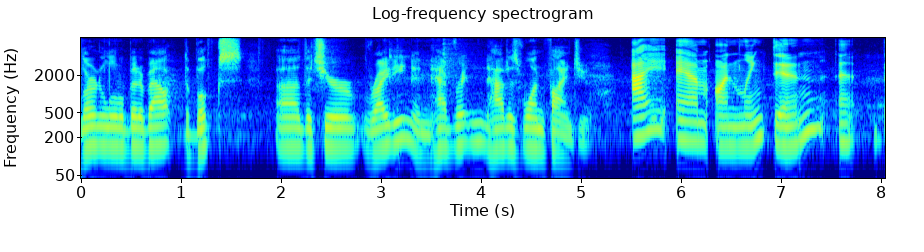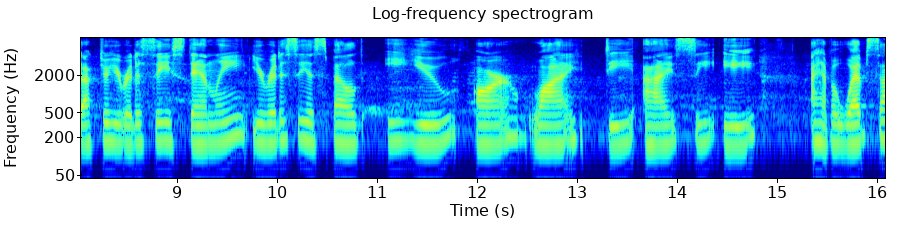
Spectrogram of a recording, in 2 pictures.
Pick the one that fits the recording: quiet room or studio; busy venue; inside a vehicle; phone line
busy venue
